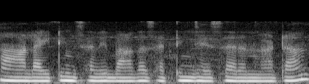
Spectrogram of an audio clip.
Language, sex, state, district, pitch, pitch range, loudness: Telugu, female, Andhra Pradesh, Manyam, 165 Hz, 160-175 Hz, -12 LUFS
